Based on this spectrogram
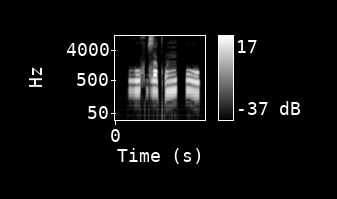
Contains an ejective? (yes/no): yes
